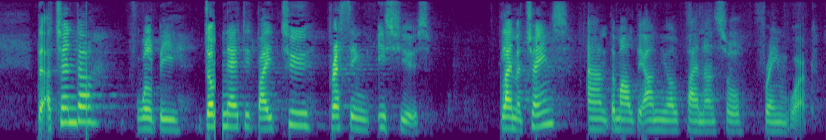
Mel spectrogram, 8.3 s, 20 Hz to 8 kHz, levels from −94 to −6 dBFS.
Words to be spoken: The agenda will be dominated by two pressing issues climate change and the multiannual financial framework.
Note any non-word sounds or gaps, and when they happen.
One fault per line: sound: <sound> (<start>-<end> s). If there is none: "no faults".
sound: dropout (2.2-2.2 s)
